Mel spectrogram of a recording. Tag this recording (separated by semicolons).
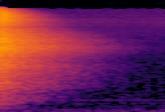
clap; snap; hit; echo; reverb; stereo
